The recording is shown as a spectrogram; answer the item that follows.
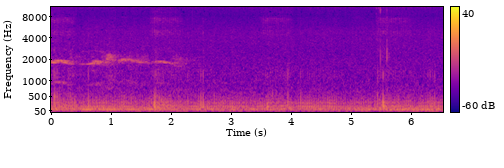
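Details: A female pet cat about one year old purring loudly. The deep rumbling purr pulses continuously and low, and a brief thin whistled tone is heard during the first two seconds.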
